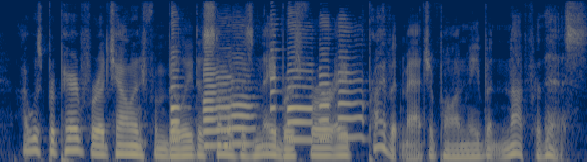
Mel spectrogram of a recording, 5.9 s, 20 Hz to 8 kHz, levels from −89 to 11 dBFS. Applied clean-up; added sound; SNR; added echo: none; Wind instrument, woodwind instrument; -2 dB; none.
